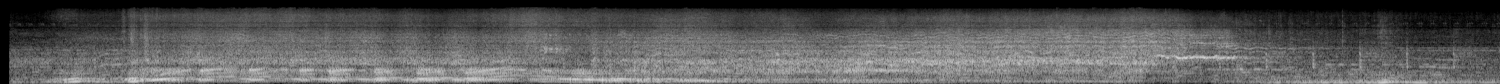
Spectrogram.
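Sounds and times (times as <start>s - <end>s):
car engine revving hard: 0.4s - 12.5s, 13.6s - 14.3s
tyres squealing: 4.9s - 14.8s.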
